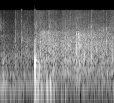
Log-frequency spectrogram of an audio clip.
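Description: Audience applause, many hands clapping, starting suddenly about two-thirds of a second in and carrying on steadily.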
